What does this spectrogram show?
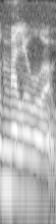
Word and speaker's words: Gamilaroi: Help me with the pronunciation. So, Gamilaroi woman.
